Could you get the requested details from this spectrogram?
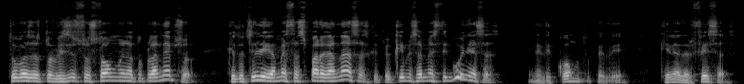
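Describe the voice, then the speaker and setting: A man's voice: fairly high pitch, expressive, hardly any pauses, mellow, pitched above the performer's own voice. A man reading as a grieving pious old mother. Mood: insistent.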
